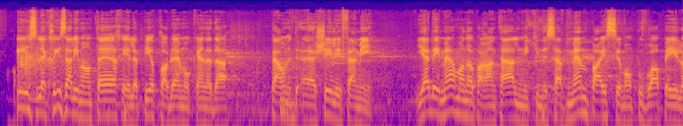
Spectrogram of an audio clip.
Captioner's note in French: voix de l'interprète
